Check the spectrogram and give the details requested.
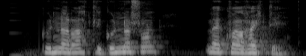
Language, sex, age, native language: Icelandic, female, 50-59, Icelandic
